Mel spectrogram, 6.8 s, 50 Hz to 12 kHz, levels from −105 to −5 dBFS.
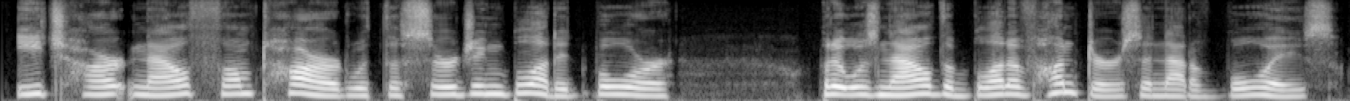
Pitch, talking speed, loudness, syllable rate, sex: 205 Hz, 205 wpm, -18 LUFS, 4.5 syllables/s, female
